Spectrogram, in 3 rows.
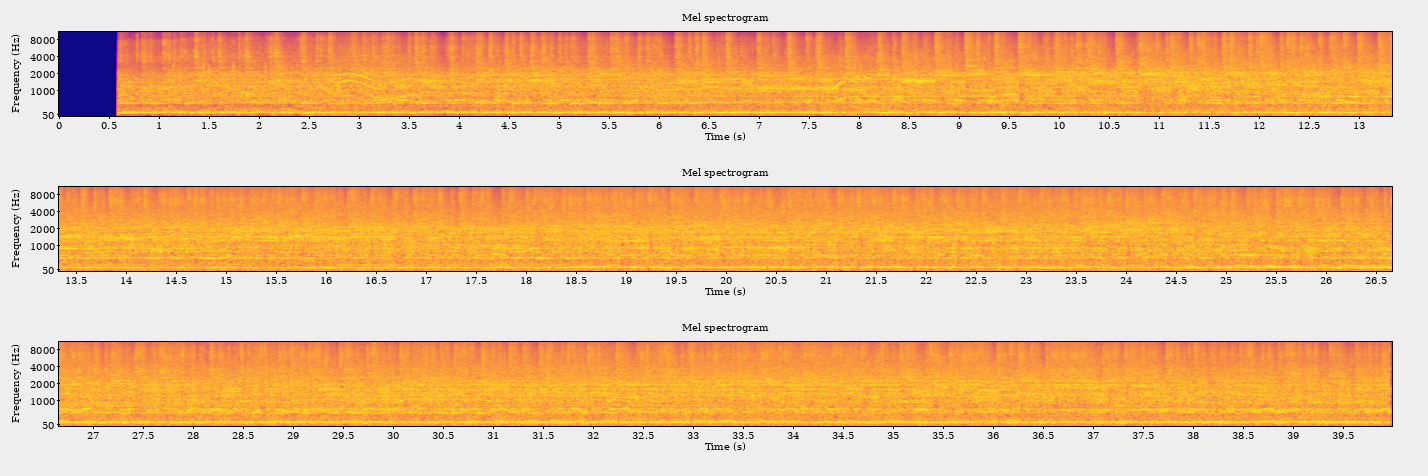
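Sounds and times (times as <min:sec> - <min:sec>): cowbells clanging: 0:00.6 - 0:39.9.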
